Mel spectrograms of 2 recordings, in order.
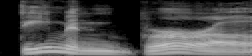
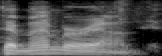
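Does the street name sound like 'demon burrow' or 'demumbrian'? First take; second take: demon burrow; demumbrian. First: The name sounds like 'demon burrow'. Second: The name sounds like 'demumbrian'. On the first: The speaker calls it wrong. "I used to call that Demon Burrow" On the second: The speaker calls it right. "Not Demumbrian"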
